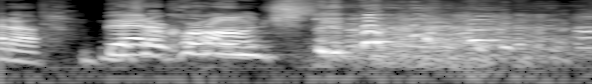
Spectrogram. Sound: laughing

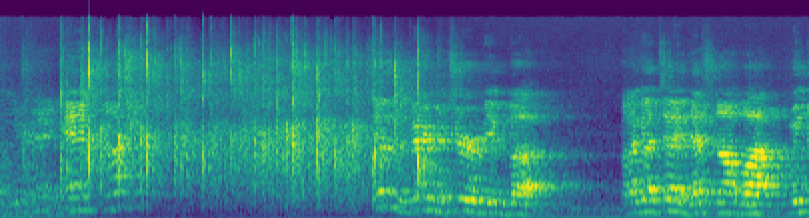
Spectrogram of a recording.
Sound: clapping

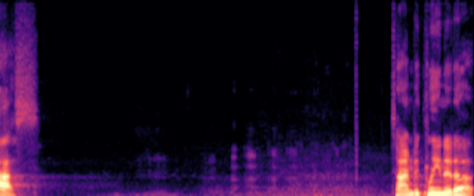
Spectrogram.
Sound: laughter

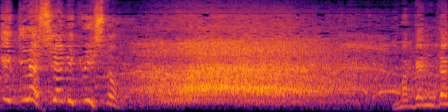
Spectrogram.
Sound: crowd chants: "Long live!"

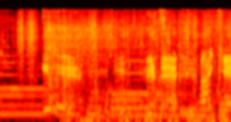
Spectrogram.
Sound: chuckles

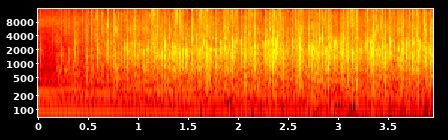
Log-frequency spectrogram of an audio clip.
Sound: audience applauding

